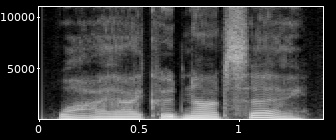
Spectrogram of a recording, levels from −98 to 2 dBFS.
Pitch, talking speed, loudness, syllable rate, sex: 185 Hz, 210 wpm, -15 LUFS, 4.2 syllables/s, female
